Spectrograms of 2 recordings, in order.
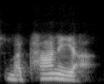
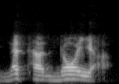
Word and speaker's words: metanoia: It's metanoia, or if you were to pronounce it a little differently in English, it would be metanoia.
